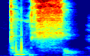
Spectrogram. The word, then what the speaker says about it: tous: в французькій фразі то с в кінці слова вимовляється тусо тусо усі і давайте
